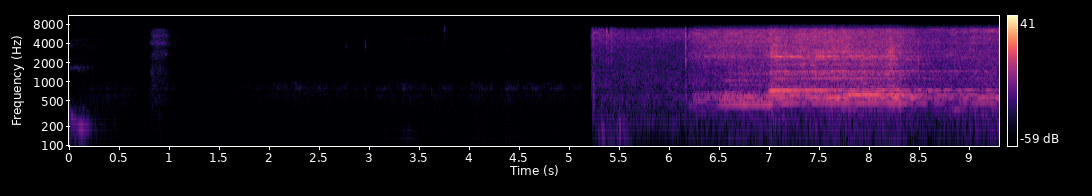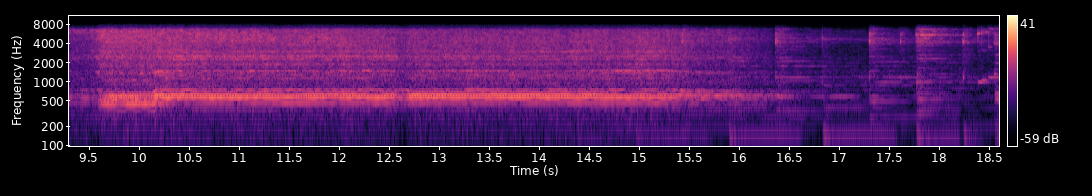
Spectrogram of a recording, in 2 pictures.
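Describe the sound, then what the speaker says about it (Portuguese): A steam train lets out a long, loud whistle blast mixed with hissing steam, starting after several seconds of silence and holding steadily before breaking into choppy puffs near the end. "Fumaça, o trem solta fumaça."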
